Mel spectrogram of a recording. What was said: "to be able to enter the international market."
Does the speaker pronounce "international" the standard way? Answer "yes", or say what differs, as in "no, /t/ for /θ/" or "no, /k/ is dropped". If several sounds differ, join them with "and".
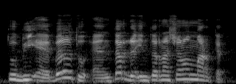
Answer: no, /s/ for /ʃ/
